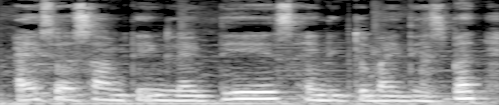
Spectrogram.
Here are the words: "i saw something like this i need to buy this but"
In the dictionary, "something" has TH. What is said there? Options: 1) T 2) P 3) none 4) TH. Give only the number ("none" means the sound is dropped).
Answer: 1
